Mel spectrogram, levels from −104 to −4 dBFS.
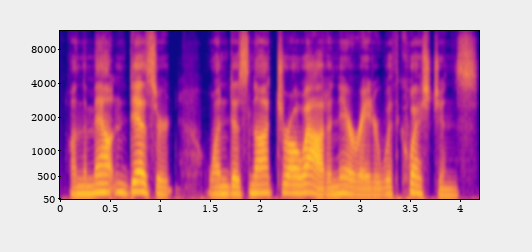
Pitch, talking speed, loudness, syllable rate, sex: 150 Hz, 185 wpm, -20 LUFS, 5.2 syllables/s, male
